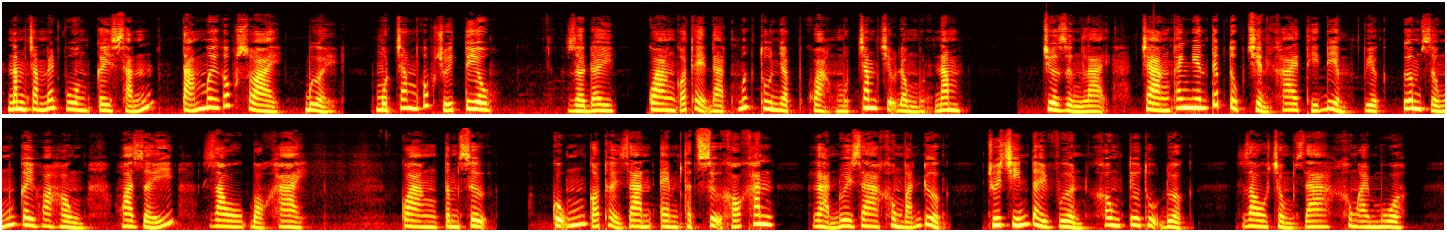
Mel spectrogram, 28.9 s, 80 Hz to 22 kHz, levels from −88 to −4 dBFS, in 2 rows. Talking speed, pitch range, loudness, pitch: 175 wpm, 195-250 Hz, -19 LUFS, 215 Hz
